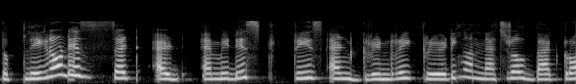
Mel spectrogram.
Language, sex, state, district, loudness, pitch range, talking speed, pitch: English, female, Jharkhand, Garhwa, -16 LUFS, 245-295 Hz, 135 wpm, 270 Hz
